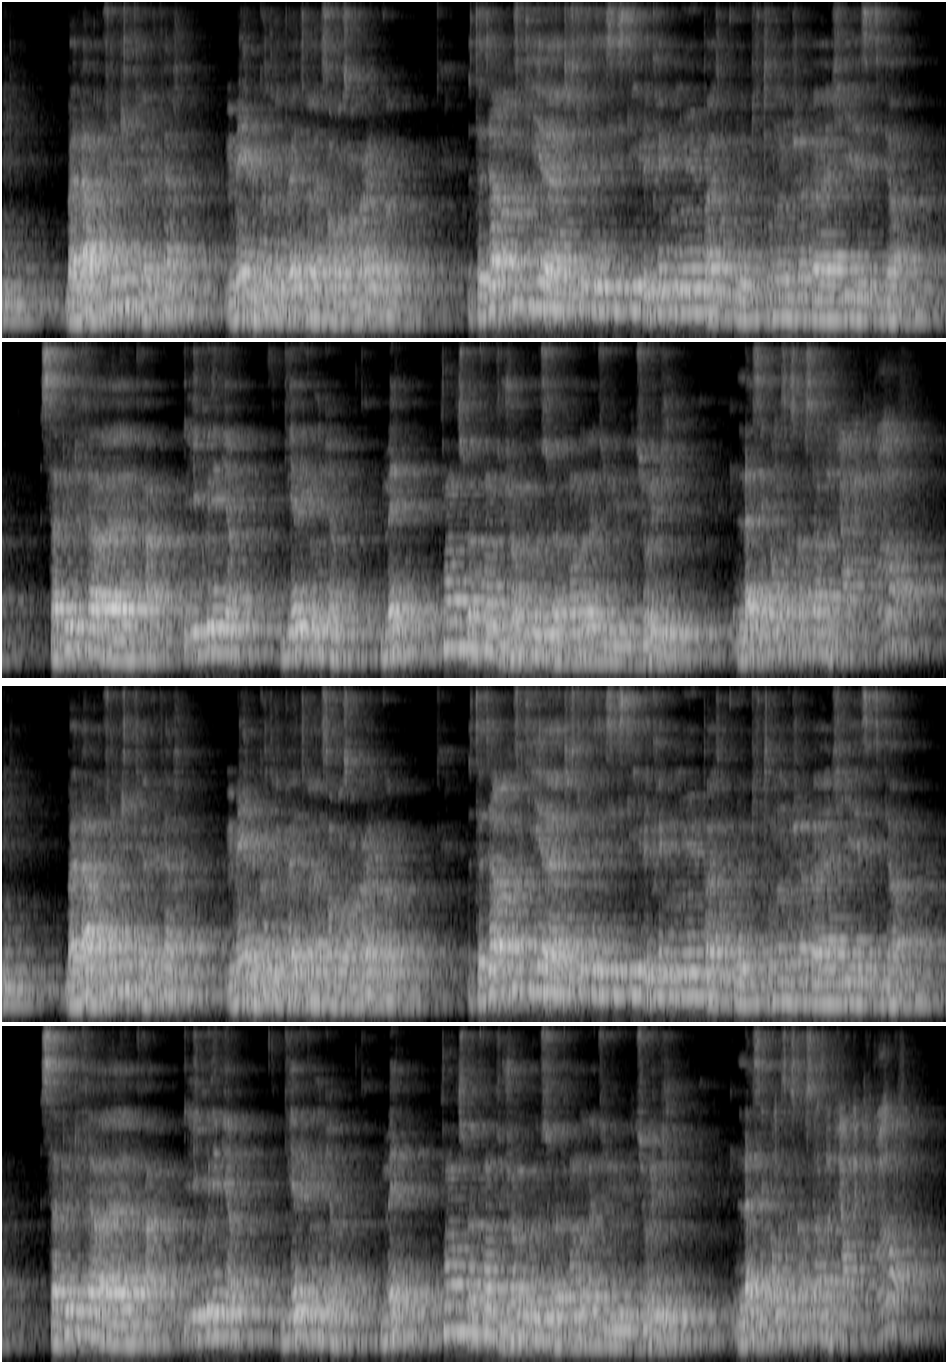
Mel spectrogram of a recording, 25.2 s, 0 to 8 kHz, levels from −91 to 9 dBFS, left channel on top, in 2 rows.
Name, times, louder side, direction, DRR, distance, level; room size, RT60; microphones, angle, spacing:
voice 1, 0.8-2.3 3.0-5.2 6.3-6.6 7.0-12.0 13.1-14.6 15.0-15.7 16.3-17.1 17.6-17.9 18.5-21.6 22.3-23.7, left 1 dB, 15° left, -5 dB, 1.7 m, -24 dB
voice 2, 6.5-6.9 22.9-23.0 23.4-24.6, right 2 dB, 35° right, 0 dB, 1.6 m, -32 dB
17.0 x 6.4 x 4.6 m, 2.1 s
head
